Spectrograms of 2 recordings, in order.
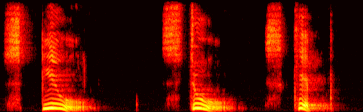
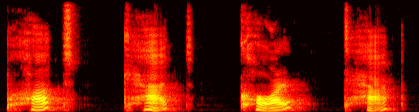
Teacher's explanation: we pronounce pa, ka, and ta with a puff of air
